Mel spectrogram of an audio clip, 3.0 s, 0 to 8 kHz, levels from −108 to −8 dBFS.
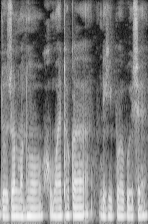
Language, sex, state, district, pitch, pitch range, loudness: Assamese, male, Assam, Sonitpur, 110 Hz, 110-115 Hz, -18 LUFS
